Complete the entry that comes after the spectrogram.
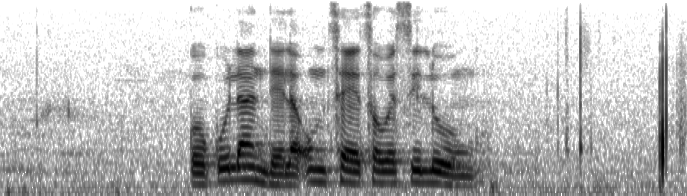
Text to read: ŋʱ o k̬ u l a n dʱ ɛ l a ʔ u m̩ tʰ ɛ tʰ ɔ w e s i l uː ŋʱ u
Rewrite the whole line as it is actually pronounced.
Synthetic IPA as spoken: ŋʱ o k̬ u l a n dʱ ɛ l a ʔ u m̩ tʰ ɛ tʰ ɔ w e s i l uː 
